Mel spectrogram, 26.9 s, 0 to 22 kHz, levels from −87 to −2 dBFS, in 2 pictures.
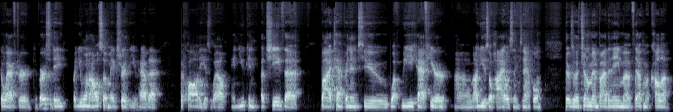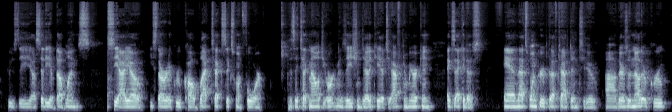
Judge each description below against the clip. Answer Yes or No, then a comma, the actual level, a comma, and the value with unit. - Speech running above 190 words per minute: No, average, 180 wpm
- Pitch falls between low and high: No, low, 105 Hz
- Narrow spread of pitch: Yes, narrow, 2.1 semitones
